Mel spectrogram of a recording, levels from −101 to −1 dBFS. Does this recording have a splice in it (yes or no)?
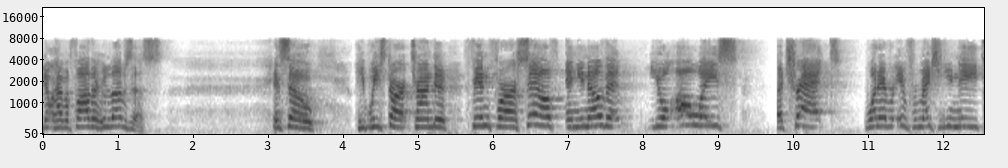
no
